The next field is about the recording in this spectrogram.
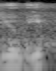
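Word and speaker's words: Yoobie: that's that's actually uh y o o b i e so that's but they pronounce it as you be and these are books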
